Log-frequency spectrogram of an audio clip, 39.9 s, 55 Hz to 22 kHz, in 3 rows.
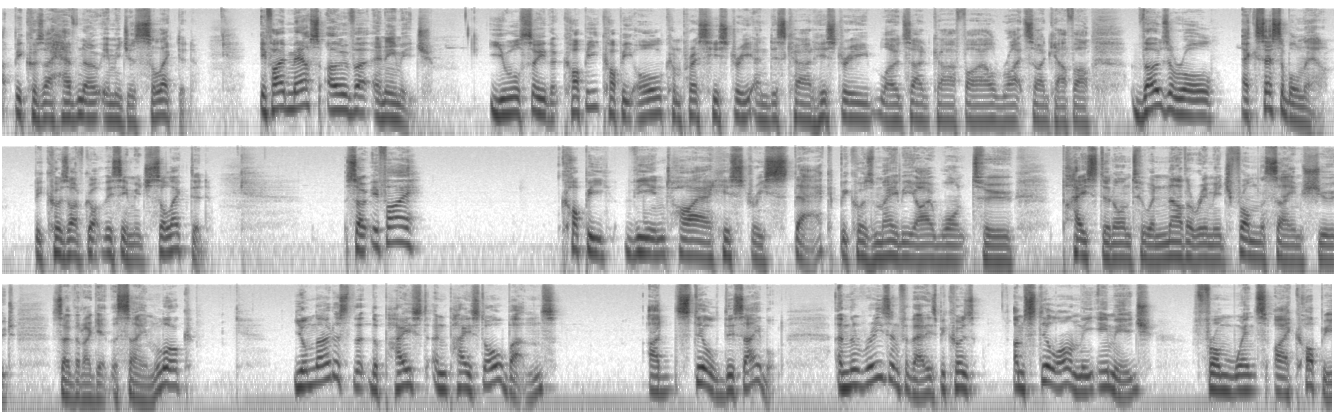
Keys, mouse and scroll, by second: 14.0 click, 18.9 click.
